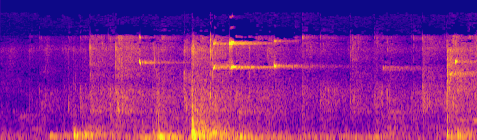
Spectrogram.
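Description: A table tennis ball clicking sharply off bats and the table several times in the first three seconds, with short high squeaks from sports shoes on the hall floor.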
